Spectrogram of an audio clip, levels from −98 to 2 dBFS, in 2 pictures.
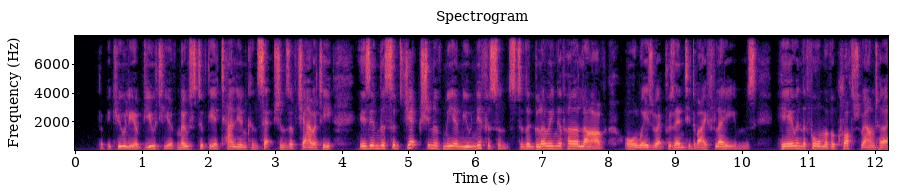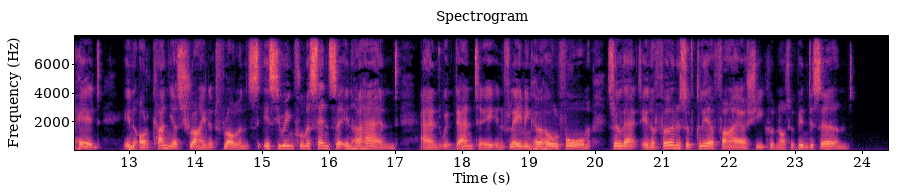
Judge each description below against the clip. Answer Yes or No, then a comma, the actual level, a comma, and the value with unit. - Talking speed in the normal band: Yes, average, 175 wpm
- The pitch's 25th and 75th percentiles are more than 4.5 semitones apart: Yes, average, 5.1 semitones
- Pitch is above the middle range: No, medium, 150 Hz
